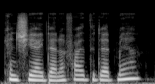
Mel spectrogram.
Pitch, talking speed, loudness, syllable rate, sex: 210 Hz, 230 wpm, -15 LUFS, 6.2 syllables/s, female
